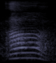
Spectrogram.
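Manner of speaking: sudden high, loud mock scream; startled falling cry, acted; yelp of slipping. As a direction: yell as if your feet slip. Acting out slipping over.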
